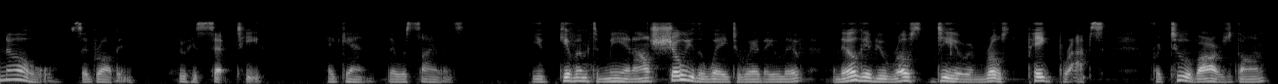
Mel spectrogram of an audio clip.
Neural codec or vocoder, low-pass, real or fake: none; 7.2 kHz; real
